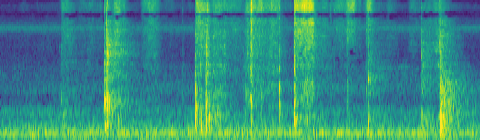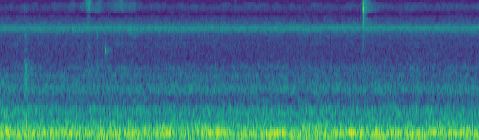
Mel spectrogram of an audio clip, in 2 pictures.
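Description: Unboxing handling noises: a handful of sharp clicks and short rustles of packaging and small accessories in the first four and a half seconds, then only a steady low hum.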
